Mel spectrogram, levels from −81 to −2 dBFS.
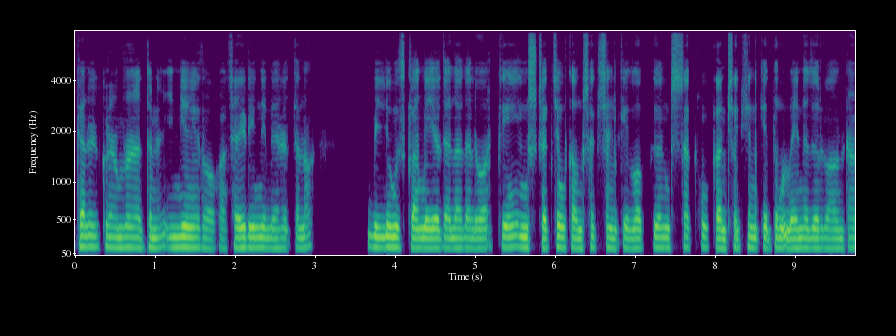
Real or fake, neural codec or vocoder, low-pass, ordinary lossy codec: fake; codec, 16 kHz, 1 kbps, FunCodec, trained on Chinese and English, 50 frames a second; none; none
